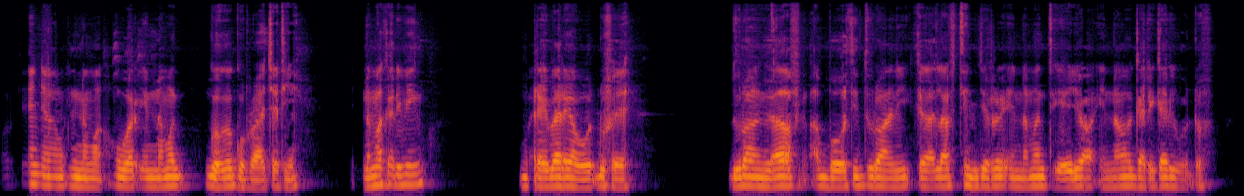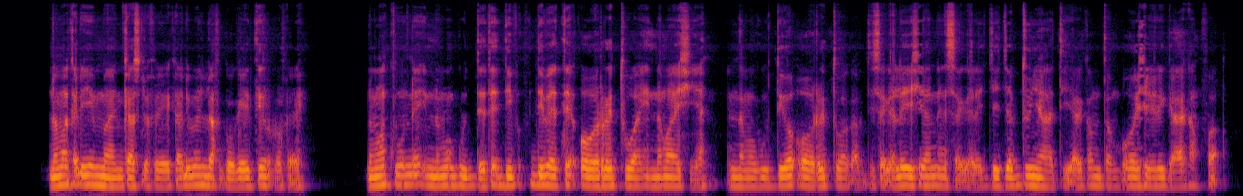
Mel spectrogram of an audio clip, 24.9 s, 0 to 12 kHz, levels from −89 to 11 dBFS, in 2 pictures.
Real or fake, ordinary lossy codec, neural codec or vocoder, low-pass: fake; none; vocoder, 24 kHz, 100 mel bands, Vocos; none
